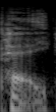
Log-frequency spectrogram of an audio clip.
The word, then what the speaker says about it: Peh: P-E is how you spell it, Peh.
